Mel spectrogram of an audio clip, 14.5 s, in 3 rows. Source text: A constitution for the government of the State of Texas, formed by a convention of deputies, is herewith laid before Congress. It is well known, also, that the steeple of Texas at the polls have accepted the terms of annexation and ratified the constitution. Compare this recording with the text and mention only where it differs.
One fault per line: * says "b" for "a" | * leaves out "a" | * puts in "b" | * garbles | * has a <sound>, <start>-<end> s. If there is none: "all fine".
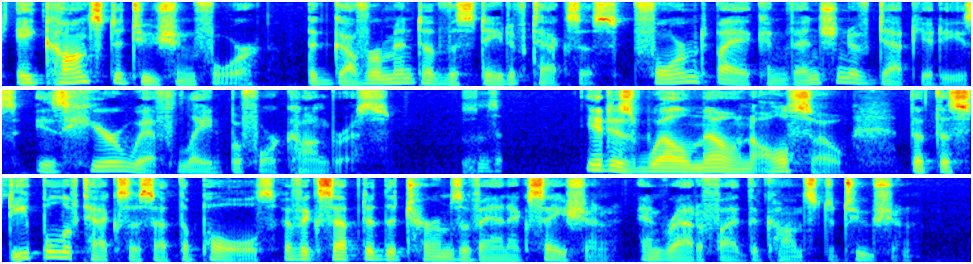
* has a laugh, 7.1-7.4 s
